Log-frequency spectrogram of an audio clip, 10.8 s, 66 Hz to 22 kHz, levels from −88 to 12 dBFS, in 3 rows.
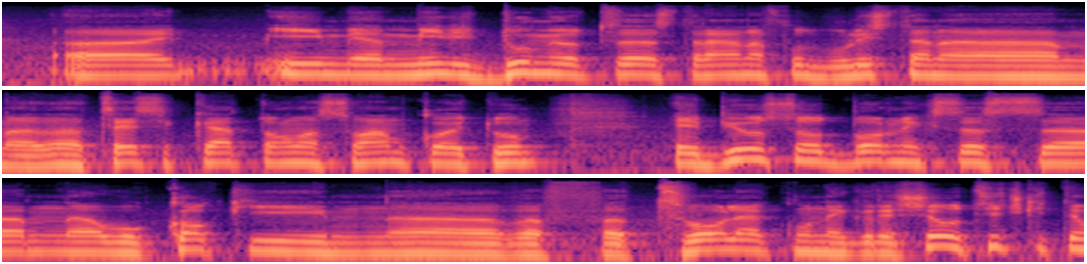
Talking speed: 125 wpm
